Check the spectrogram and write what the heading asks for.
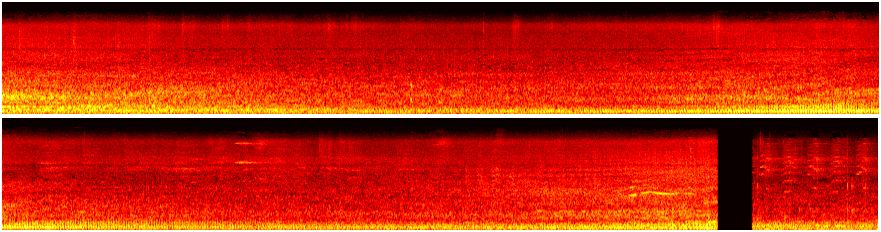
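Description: Steady low engine hum of a nearby motor vehicle, a little louder around halfway, with indistinct voices over it.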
